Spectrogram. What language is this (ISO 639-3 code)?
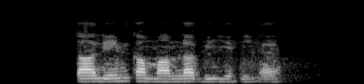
urd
